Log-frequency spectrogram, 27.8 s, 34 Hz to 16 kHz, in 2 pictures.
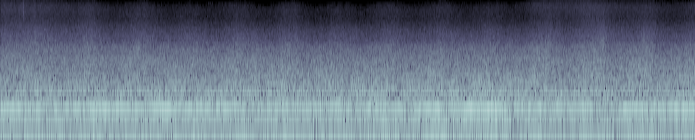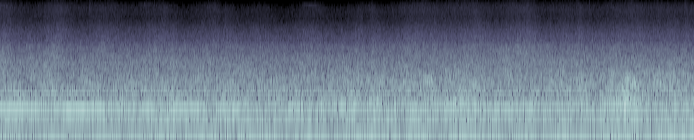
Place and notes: Zhunan Township, Miaoli County - In the woods
In the woods, wind, Wind Turbines, Zoom H2n MS+XY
